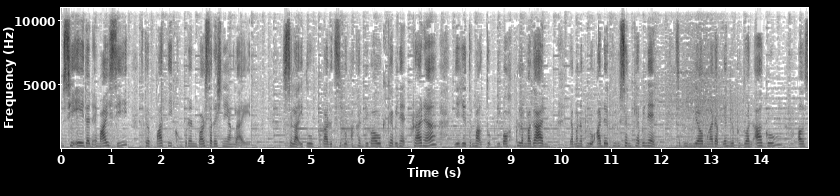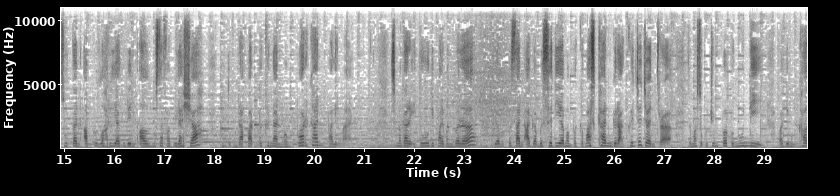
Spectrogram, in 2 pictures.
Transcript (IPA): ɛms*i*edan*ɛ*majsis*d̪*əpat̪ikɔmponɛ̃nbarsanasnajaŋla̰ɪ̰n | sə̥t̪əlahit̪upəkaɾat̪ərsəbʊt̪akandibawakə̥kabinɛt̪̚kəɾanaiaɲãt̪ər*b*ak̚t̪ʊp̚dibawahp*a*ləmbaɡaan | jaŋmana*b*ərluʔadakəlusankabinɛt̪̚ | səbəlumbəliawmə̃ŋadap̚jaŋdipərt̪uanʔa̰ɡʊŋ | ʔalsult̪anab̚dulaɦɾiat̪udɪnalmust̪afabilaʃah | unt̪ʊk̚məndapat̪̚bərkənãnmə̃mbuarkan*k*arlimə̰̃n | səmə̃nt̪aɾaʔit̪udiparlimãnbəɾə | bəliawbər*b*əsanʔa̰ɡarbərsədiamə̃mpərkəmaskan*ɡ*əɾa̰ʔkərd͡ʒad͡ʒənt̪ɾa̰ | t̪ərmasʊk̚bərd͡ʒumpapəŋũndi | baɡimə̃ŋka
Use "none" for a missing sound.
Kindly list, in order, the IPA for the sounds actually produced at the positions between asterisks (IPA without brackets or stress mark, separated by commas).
i, ɛ, t̪, m, ə, p, p, p, ɡ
